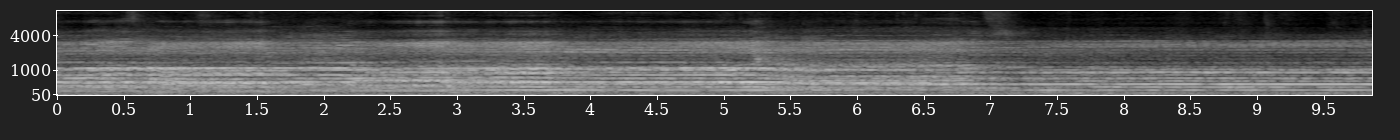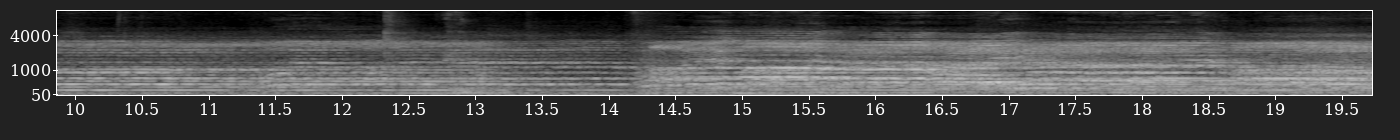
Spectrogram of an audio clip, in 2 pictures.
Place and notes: walking out of the platz, Street music, Tourists and pedestrians
Munich, Germany, 11 May 2014, 12:22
